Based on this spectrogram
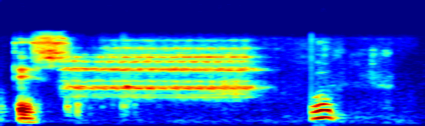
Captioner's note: phone Rings In Background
